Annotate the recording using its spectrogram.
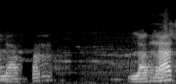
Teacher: লাকা কাপে টান হয়ে গেল, কাপে টান হবে না।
